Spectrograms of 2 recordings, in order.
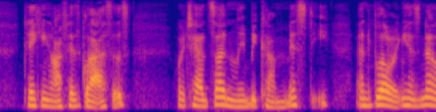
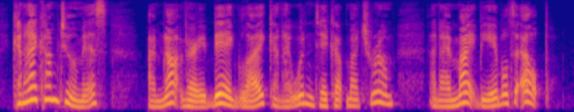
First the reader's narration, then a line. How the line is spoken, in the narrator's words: Ethelred said eagerly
